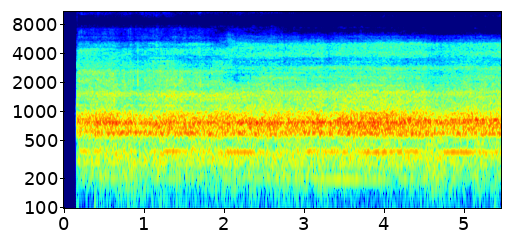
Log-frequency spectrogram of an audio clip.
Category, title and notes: Sound effects > Vehicles
tram driving by1
Sound of a a tram drive by in Hervanta in December. Captured with the built-in microphone of the OnePlus Nord 4.
field-recording, tram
